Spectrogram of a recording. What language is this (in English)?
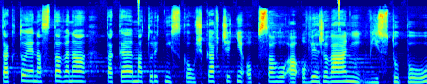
Czech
